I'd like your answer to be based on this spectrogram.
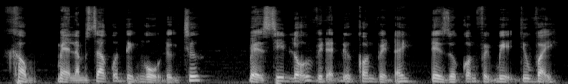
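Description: A man voicing a grief-stricken middle-aged mother with a high, strained wail. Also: fairly quick, breathy edge, no echo. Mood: tearful.

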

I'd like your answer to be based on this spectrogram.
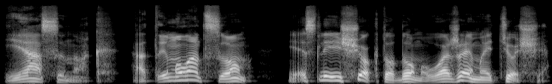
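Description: A grim bandit chief and father speaks in a slow, measured, deliberate way , as a male reader plays him close to his own voice. His tone stays low and even. The recording is dry and close. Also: dry recording. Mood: stern. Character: stern bandit leader and father, grim and resolute.

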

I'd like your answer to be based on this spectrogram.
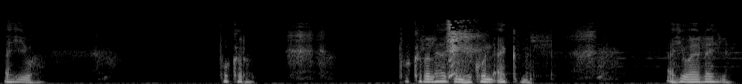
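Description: An actor with an Egyptian accent playing a weary, long-suffering farmer uncle who speaks with solemn resolve in a vintage radio drama. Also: male voice, medium pitch, fairly even intonation, moderate pace, long pauses, heavy background noise, lightly acted. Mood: resolute. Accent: Egyptian Arabic.

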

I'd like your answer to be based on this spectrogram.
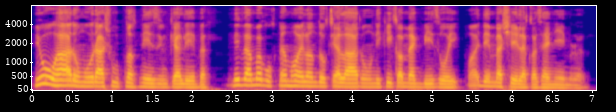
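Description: A man voicing an excitable, vain middle-aged male Russian violinist who pleads and protests in a raised, high-pitched voice. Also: gravelly, clean tone, no echo, close to an everyday voice. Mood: pompous.

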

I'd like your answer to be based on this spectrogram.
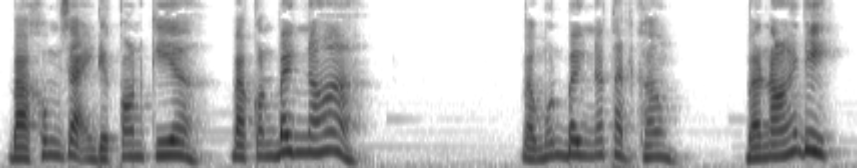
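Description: A woman's voice: fairly high pitch, animated, moderate pace, close to an everyday voice. A woman voicing a drunk, bullying middle-aged stepfather who scolds in a slurred drunken voice. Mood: drunken rage.

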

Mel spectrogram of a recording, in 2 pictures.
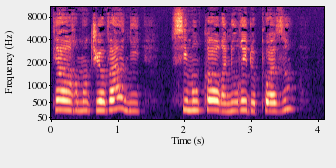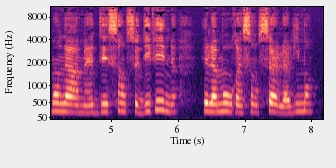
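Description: A tender, pleading young girl, her grief held under a gentle voice, as a woman reading the story puts her on. The tone is raised and bright above the reader's own, yet stays mellow and soft. She sounds like a storybook heroine. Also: on the high side, level tone, unhurried, voice pushed up, natural voice.

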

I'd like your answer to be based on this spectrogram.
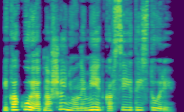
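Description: A woman's voice: on the high side, quick pace, no echo, studio quality, close to an everyday voice. A woman voicing a stubborn, demanding young noblewoman in an audiobook, with firm, insistent delivery. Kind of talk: audiobook character reading.

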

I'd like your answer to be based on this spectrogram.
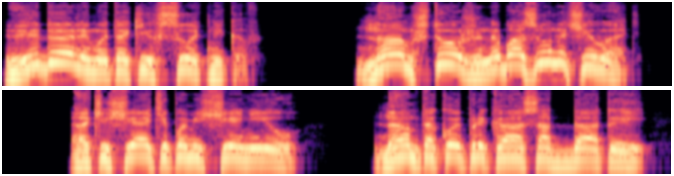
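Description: A man reading the part of a loud, scornful Cossack soldier. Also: on the high side, slightly rough, no echo, studio quality, voice pushed up, heavily acted.

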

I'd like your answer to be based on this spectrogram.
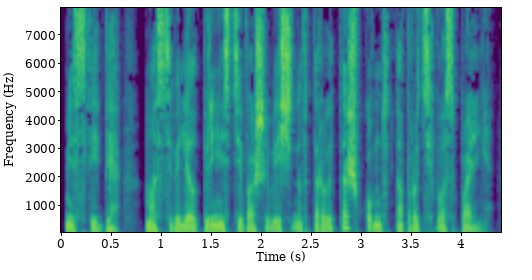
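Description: A woman's voice: deep voice, little pitch movement, fast, creaky, no echo, clean studio sound. A woman voicing a subdued, evasive housekeeper in an audiobook, who mutters her words. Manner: muttered, avoids eye contact.

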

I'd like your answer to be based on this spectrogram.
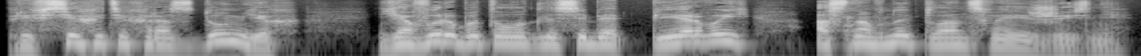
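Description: A man's voice: mid-range voice, sing-song, normal speed, darkish tone, husky, no echo, studio quality, voice pushed up. A man reading a story, voicing a proud, passionate young woman in a fervent, declamatory way.

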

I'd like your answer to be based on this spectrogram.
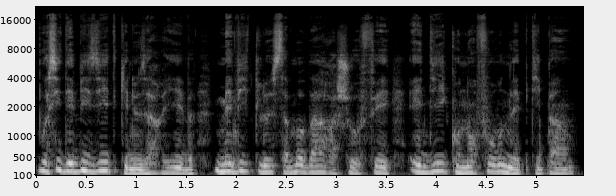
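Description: Reading aloud, a man voices an elderly Russian country widow, a doting mother who fusses over her son in a raised voice with fussy, affectionate exclamations and overjoyed mood. His voice is a little high, mellow and husky, pushed up, with lively intonation at normal speed.

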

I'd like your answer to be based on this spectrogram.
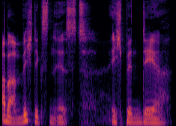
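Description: A man voicing a dirty, menacing stranger who grants children's wishes, speaking with a slow, mocking drawl in a horror story reading. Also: fairly low pitch, pushed and bright.

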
